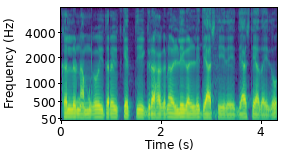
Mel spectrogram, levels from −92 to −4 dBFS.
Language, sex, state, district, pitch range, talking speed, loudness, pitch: Kannada, male, Karnataka, Chamarajanagar, 90-100 Hz, 140 wpm, -16 LUFS, 95 Hz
